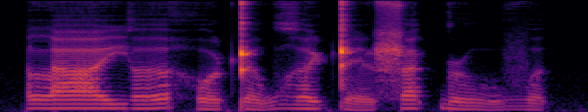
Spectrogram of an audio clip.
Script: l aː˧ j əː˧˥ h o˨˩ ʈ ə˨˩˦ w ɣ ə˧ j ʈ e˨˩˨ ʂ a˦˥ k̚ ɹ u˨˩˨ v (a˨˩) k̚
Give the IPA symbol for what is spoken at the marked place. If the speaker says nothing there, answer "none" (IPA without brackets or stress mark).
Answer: ə˨˩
